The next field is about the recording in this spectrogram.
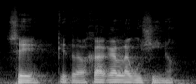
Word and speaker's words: Gugino: No, no, pero se pronuncia así. – Gugino.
